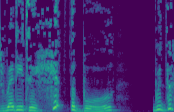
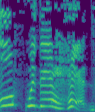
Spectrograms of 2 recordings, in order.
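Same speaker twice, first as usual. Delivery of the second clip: furious, very high, very loud, shrill angry shriek; 9 dB louder than usual. The narrator reads the queen's words as her face turns red: angry shout. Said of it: "she shouted".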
